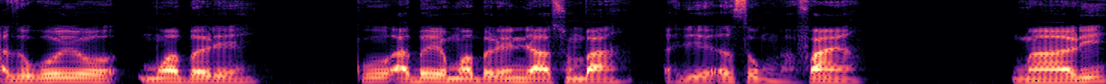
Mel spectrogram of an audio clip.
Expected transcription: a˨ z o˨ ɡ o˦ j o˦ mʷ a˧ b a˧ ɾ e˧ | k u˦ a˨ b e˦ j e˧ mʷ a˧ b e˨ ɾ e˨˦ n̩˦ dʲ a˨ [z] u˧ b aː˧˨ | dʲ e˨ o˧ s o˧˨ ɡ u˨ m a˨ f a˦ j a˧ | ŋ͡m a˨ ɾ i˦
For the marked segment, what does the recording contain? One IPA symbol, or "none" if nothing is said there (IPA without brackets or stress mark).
s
